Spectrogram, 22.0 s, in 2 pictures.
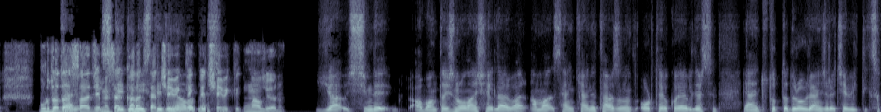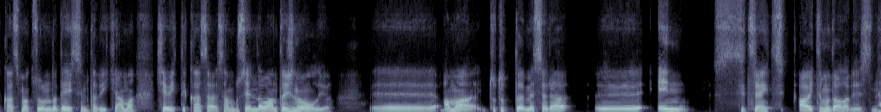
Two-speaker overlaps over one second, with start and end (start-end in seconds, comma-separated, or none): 0.7-2.8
